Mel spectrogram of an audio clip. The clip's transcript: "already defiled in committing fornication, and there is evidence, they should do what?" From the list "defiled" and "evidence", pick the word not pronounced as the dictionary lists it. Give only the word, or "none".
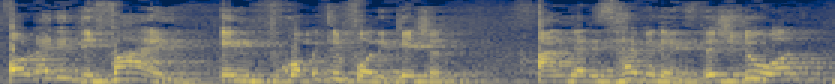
defiled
